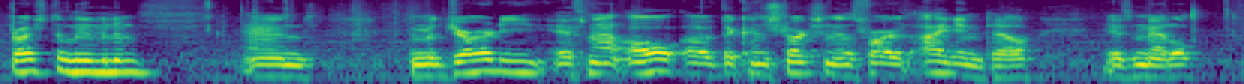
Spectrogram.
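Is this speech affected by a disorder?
Yes: cerebral palsy; affects gait and walking.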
